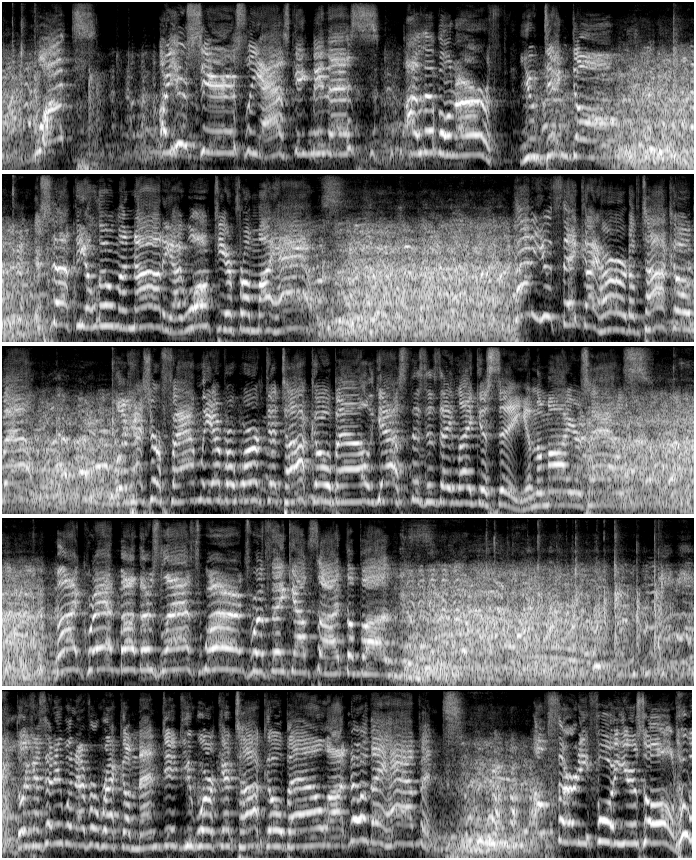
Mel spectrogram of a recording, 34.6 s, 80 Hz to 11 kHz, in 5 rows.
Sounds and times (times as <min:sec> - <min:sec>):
Speech: 0:01.6 - 0:06.3, 0:07.2 - 0:10.3, 0:12.0 - 0:14.2, 0:15.0 - 0:20.4, 0:21.3 - 0:24.8, 0:27.8 - 0:32.3, 0:33.0 - 0:34.5.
